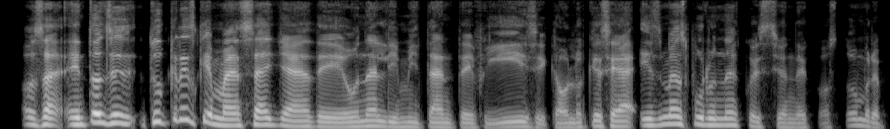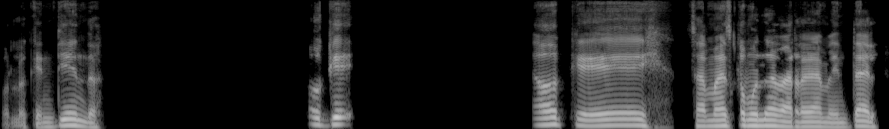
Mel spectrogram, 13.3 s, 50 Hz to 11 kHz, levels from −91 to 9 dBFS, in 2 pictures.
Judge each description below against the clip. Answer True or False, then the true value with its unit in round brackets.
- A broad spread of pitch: True (6.1 semitones)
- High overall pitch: False (135 Hz)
